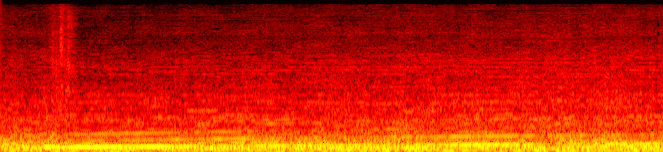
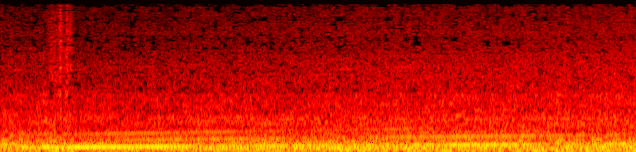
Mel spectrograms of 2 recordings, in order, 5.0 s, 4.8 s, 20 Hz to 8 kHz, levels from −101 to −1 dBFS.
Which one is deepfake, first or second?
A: first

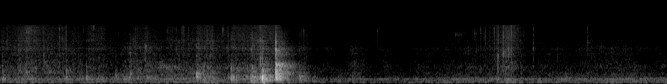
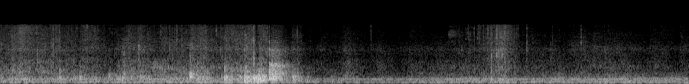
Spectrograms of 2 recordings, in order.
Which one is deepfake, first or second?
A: first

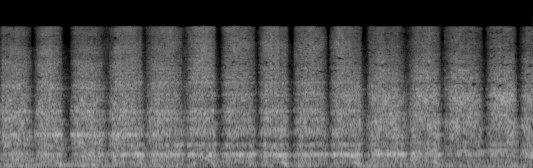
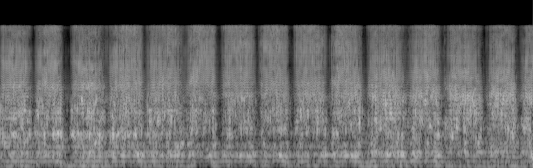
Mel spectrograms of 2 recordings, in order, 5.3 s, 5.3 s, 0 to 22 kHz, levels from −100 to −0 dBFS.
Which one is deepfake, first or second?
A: second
